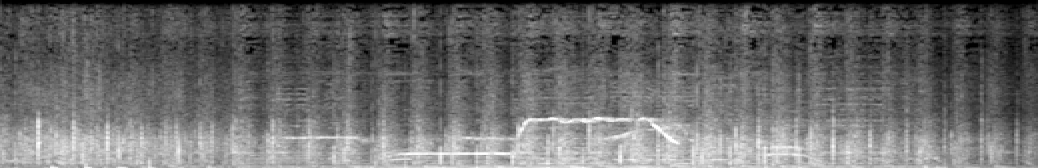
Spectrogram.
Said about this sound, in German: Im Namen vom Ferienspass-Team von der Proventuten und vom Zirkus Muck und dem ganzen Team bedanke ich mich ganz, ganz, ganz herzlich für den wunderbaren Applaus, für euch das Kommen heute Abend und ja, merci vielmal.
